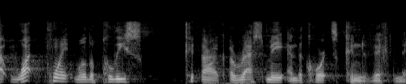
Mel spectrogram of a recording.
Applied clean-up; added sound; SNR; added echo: neural separator model SepFormer DNS4.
